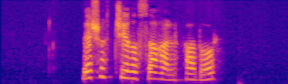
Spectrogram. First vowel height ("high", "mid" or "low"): low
